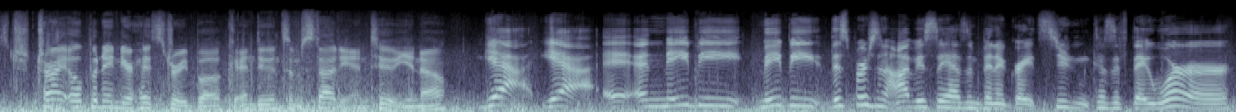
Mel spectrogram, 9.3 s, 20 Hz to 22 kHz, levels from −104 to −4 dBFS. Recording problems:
wind noise on the microphone; occasional gusts; 15 dB below the speech

